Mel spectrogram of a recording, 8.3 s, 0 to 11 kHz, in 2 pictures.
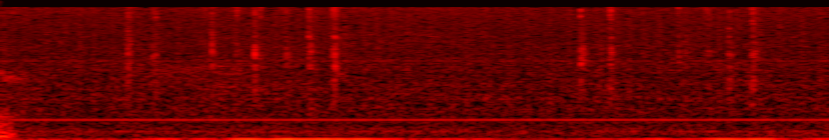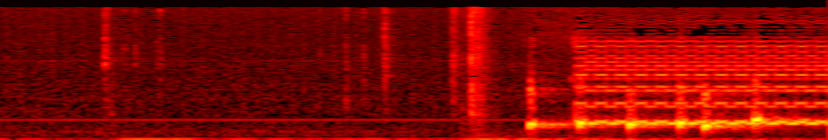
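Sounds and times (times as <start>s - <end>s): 
quiet hum: 0.0s - 8.2s
telephone ringing with a rapid electronic trill for an incoming call: 6.8s - 8.2s.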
